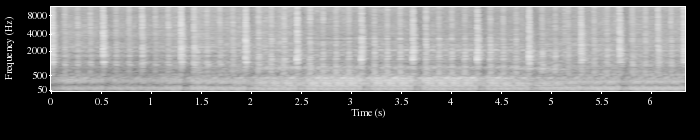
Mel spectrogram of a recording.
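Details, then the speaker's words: Chrysler Pacifica 3.5 V6, 128,000 miles, at idle: sharp ticks about four per second, no misfire stumble, no codes. Owner suspects rocker arm or lifter; cause unconfirmed. "Chrysler Pacifica. 128,000 miles. It has a tick."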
